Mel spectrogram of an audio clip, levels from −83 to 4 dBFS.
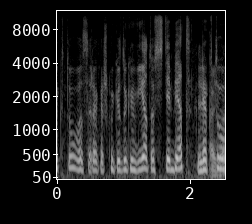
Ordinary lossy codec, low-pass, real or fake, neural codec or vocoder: Opus, 64 kbps; 10.8 kHz; real; none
